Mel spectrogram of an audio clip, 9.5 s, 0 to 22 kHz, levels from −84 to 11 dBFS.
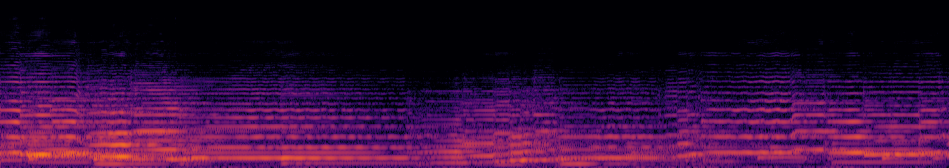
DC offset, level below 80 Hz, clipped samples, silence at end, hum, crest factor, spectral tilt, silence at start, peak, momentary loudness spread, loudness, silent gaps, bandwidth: under 0.1%; -66 dBFS; under 0.1%; 0 s; none; 18 dB; -7 dB/octave; 0 s; -10 dBFS; 13 LU; -30 LUFS; none; 10 kHz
